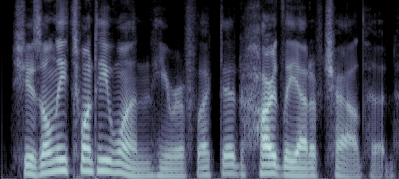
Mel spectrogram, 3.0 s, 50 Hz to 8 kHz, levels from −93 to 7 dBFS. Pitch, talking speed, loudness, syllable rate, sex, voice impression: 130 Hz, 220 wpm, -19 LUFS, 6.4 syllables/s, male, masculine, adult-like, slightly refreshing, slightly sincere, friendly, kind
